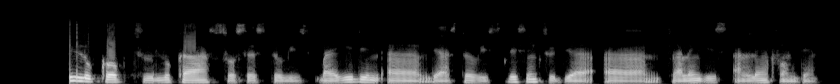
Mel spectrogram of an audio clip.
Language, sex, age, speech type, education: Nigerian Pidgin, male, 15-29, spontaneous, tertiary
